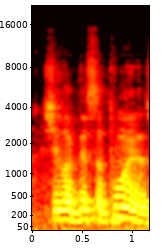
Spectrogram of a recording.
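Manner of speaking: ordinary delivery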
